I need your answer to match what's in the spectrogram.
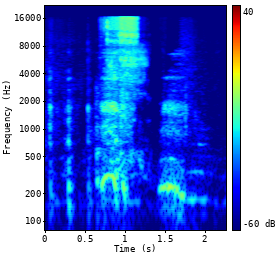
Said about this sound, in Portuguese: É, mas eu vou espirrar, hein, gente?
